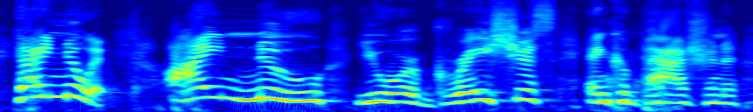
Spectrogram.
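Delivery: high, indignant retort; so angry. Acted. Jonah answering God's question about his anger, angrily. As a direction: throw it back accusingly in mock anger. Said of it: "he's so angry".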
